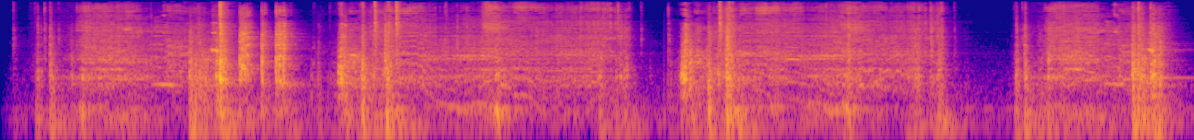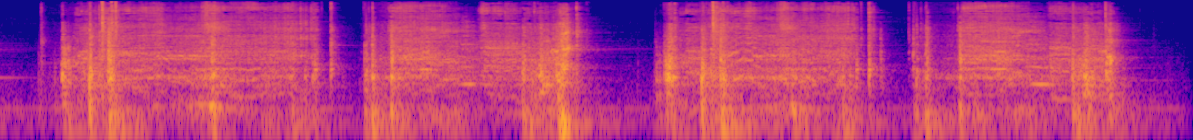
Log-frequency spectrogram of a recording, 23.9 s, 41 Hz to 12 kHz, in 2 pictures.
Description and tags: Old Electric Stove, Oven Door Hinge Creak 1
Sounds recorded from an old electric stove, metal hinges, door and switches.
